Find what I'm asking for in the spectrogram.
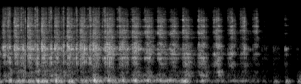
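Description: A lathe tool cuts into a spinning olive wood bowl with a loud, close, rhythmic rasping scrape that breaks into separate pulses as the cut lightens near the end.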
